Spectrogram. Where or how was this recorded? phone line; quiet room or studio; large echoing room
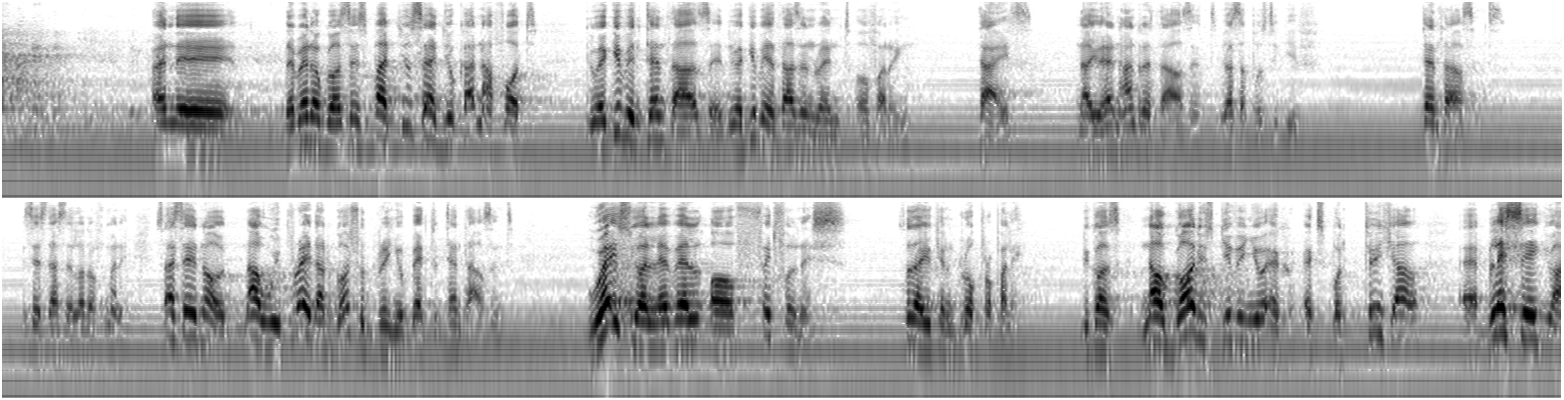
large echoing room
